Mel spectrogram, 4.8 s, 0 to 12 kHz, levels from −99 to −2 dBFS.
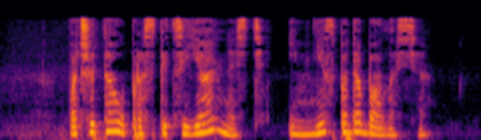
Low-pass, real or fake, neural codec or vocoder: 7.2 kHz; real; none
